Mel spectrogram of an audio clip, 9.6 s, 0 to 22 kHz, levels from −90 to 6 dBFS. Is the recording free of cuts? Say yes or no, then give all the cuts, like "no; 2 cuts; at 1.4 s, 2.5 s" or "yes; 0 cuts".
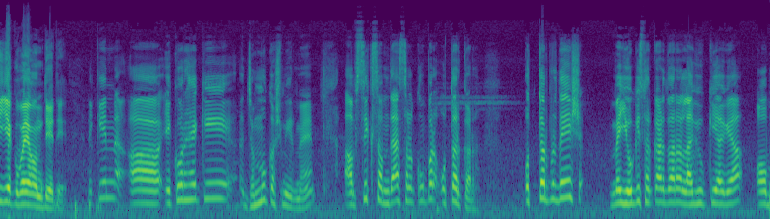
yes; 0 cuts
